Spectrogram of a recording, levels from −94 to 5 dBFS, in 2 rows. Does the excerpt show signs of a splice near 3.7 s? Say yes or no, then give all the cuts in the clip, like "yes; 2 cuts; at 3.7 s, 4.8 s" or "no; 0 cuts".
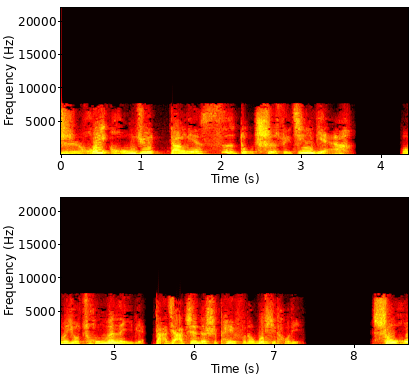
no; 1 cut; at 5.4 s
